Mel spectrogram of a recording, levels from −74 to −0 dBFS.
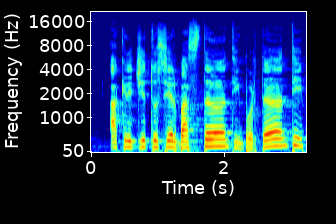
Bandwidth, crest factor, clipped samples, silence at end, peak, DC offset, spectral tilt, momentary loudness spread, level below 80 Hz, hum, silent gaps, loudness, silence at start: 17 kHz; 16 dB; under 0.1%; 0.05 s; -4 dBFS; under 0.1%; -5.5 dB/octave; 10 LU; -40 dBFS; none; none; -20 LUFS; 0.3 s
